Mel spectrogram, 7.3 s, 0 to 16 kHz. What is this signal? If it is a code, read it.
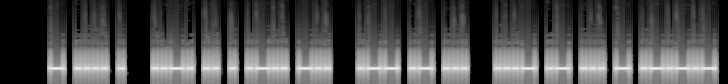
Morse code, heard as a keyed tone, about 28 wpm, 700 Hz. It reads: THE FIELD WAS VAST.
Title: Sentences from Top 1300 Words 28wpm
